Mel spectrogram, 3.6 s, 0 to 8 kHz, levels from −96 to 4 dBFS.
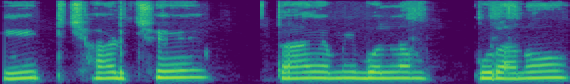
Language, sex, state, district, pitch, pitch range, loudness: Bengali, male, West Bengal, Malda, 215 Hz, 210-225 Hz, -15 LUFS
